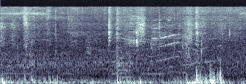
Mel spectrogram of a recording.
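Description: A toddler's hands and knees knocking and patting on a stone-tile floor as she crawls over a doorway threshold, a few short knocks over a low rumble on the microphone. A few faint high chirps come in about one and a half seconds in.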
